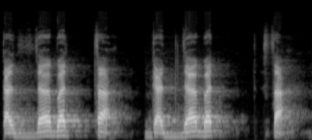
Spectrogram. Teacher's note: Jadi karena di sini ada hukum tajwid, yaitu yang mana apabila ada ta bertemu dengan sa yang mana posisinya berada di hampir sama, ta itu lidah berada di belakang gigi atas, sa berada di tengah-tengah gigi.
